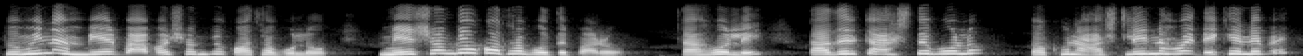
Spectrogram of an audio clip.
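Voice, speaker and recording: A woman voicing a clever, determined young woman who lays a trap, talking briskly and persuasively. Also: high voice, animated, no echo, highs cut off, pitched above the performer's own voice. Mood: scheming. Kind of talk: storytelling with voiced parts.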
